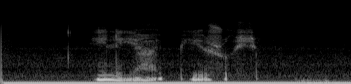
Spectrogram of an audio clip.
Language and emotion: Russian, sad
